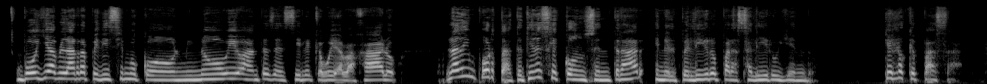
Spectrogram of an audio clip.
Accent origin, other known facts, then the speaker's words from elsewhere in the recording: Mexico City, Mexico; Yo soy de la Ciudad de México y en la Ciudad de México, en las escuelas desde muy pequeños hacemos simulacros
